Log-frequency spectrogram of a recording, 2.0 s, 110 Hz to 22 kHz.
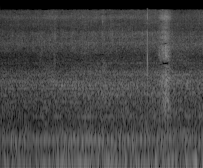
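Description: BMW E92 330xi's straight-six engine idling, a steady low hum.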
